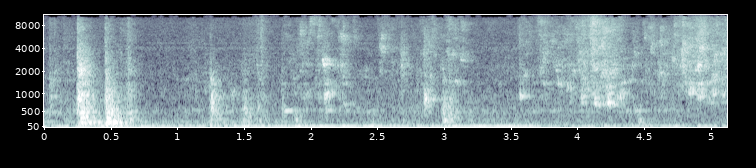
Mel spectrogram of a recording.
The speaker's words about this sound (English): Let's all wash your face as well, haven't we?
